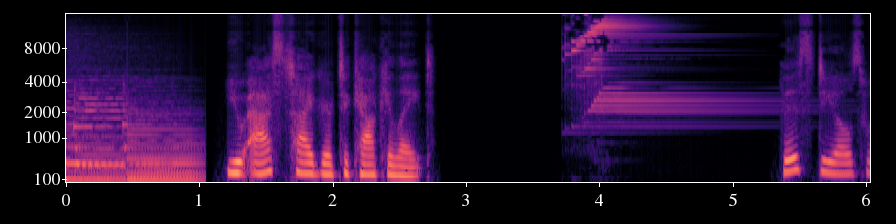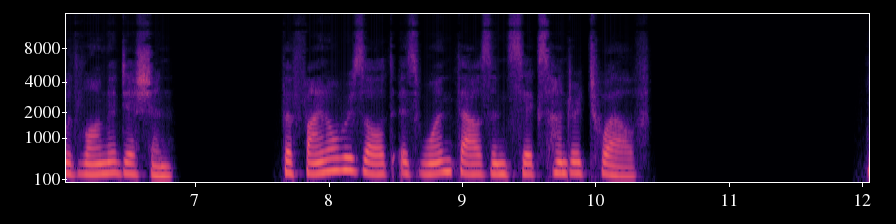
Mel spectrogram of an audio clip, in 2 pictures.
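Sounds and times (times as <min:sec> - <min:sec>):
bright chime ding: 0:03.7 - 0:05.4.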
